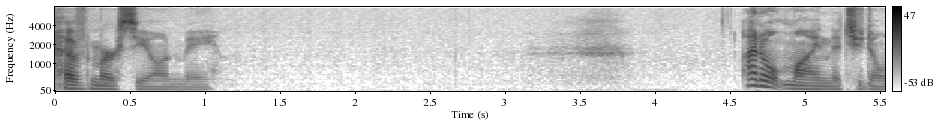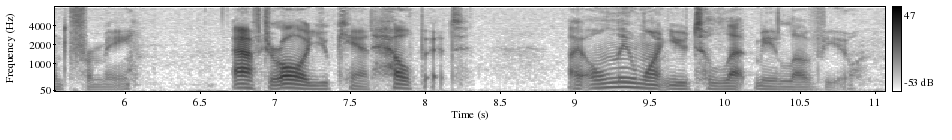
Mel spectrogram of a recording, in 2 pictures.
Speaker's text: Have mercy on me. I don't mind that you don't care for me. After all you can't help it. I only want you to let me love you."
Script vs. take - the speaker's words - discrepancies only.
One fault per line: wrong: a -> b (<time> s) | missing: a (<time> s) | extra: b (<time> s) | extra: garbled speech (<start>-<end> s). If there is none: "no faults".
missing: care (5.6 s)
